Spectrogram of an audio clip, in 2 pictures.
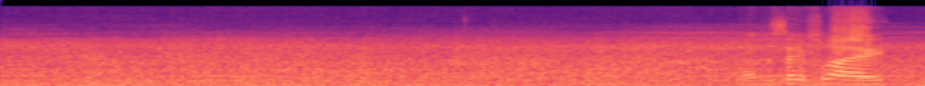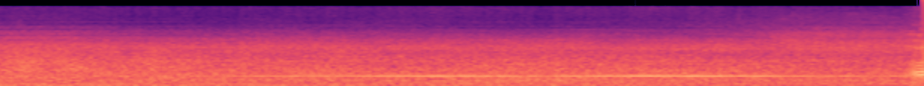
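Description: A jet plane roars steadily as it speeds down the runway and takes off in the distance.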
